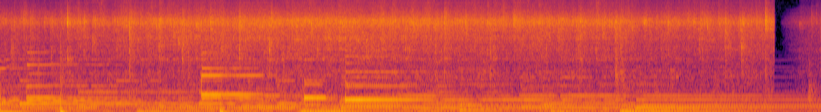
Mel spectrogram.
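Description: Onions and curry leaves fry in hot oil in a pan, a loud steady sizzle with crackling spatter that runs unbroken for several seconds and then drops away near the end.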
